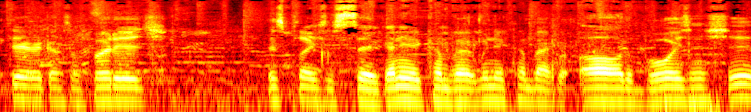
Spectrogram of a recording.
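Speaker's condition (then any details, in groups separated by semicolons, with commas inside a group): No condition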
